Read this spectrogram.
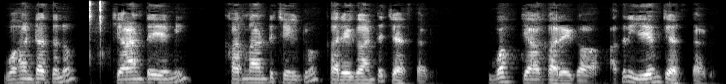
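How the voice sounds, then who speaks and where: A man's voice: medium pitch, moderate pace. A man teaching a language lesson, patiently repeating each phrase and breaking it into parts. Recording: dull, muffled lo-fi audio.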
